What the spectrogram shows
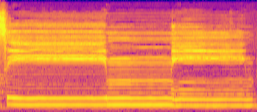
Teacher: سین کا نون غائب ہو گیا کیونکہ وہ کمپلیٹلی جا کے میم کے اندر مرج ہو گیا. تو اب ہم میم کی آواز نکالیں گے. · ہم ایسے نہیں کہیں گے کہ تو سین اور پھر میم پڑھیں گے, بلکہ ہم پڑھیں گے تو سین میم. نون کی آواز نہیں مطلب بولی جائے گی. ٹھیک ہے, وہ غنے سمیت میم میں چلے گئے.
